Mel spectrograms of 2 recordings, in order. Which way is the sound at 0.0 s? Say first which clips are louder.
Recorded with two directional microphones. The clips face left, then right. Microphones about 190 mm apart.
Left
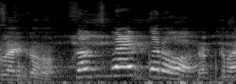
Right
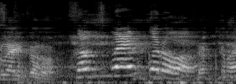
Right 2 dB; 15° right (ahead or behind).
